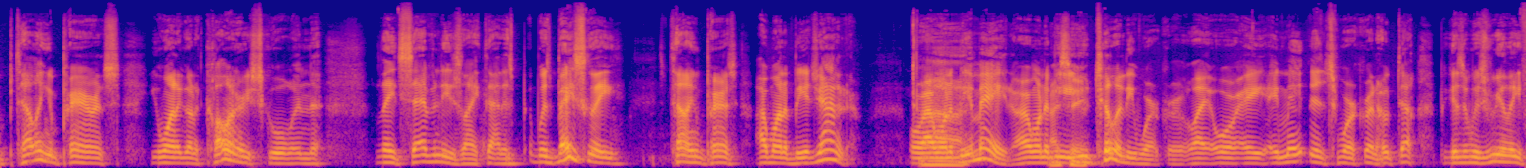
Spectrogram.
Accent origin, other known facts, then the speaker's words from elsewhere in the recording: Hazlet, New Jersey, United States; I grew up in Hazlitt in the 70s. Simple, good upbringing, you know, sports and rock and roll and you know, lots of woods and lots of nature, and we had the ocean close by.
